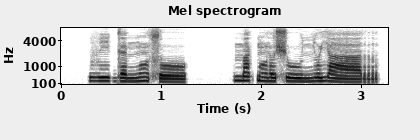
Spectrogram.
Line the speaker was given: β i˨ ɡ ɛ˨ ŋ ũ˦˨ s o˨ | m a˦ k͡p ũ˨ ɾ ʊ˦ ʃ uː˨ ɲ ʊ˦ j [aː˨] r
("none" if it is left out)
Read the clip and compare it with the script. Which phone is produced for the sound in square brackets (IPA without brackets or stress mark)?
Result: aː˨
